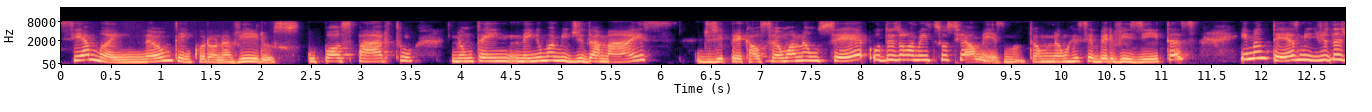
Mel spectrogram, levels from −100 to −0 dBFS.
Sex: female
